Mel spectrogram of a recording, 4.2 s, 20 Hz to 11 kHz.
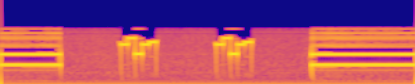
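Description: Five-tone selective call (ZVEI), heard as quick runs of five tones, tones of about 70 ms. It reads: 88389 88389
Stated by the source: ZVEI five-tone selective call received by SDR.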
